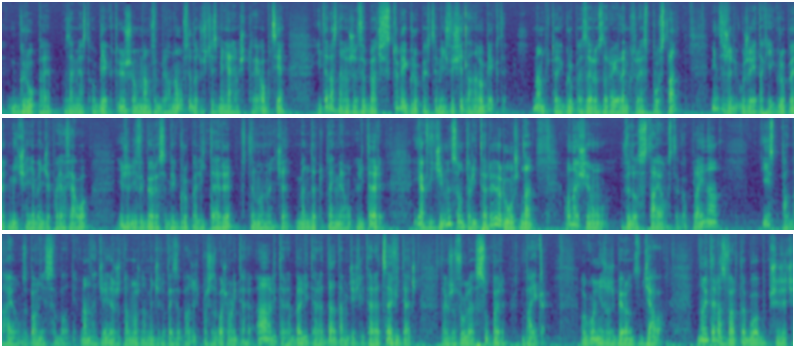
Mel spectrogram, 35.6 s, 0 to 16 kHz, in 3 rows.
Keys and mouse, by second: 0.2 click, 6.7 click, 10.9 alt+a, 12.4 Escape, 13.9 click, 15.9 alt+a, 21.4 click, 25.4 alt+a, 29.9 Escape, 31.0 click, 31.4 alt+a, 34.9-35.6 middle drag.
